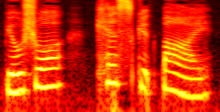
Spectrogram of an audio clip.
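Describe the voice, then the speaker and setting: A woman teaching English vocabulary, spelling words out letter by letter and repeating them slowly. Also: fairly high pitch, animated, no room sound, clean studio sound. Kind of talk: scripted vocabulary lesson.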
